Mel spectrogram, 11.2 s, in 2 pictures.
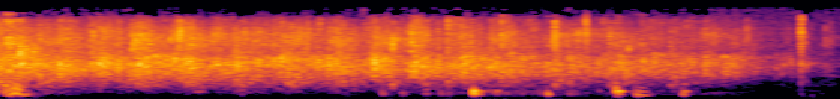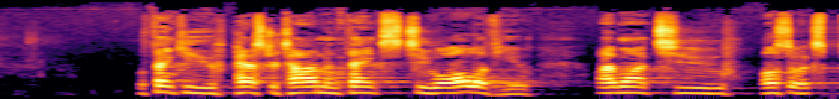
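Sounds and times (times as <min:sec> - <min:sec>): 
church congregation applauding a guest speaker: 0:00.0 - 0:06.0
speech: 0:06.7 - 0:11.1.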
